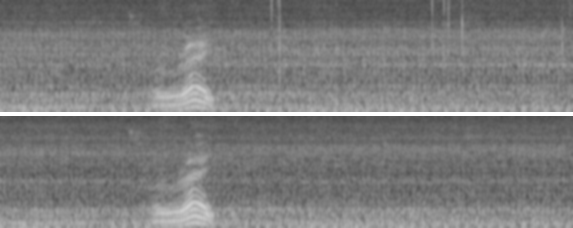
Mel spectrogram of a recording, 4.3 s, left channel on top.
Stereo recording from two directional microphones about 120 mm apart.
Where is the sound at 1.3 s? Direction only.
20° right (ahead or behind).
